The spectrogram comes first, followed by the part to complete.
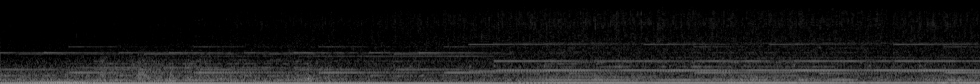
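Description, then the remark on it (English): Steady rain pours down on a dark, stormy evening at Flood Meadows in Hampshire, England, a dense hiss of drops with a deep low rumble of thunder running underneath. No one speaks. “It's a dark, stormy evening, and I'm walking through Flood Meadows in Hampshire, England, taking a shortcut on my way home.”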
